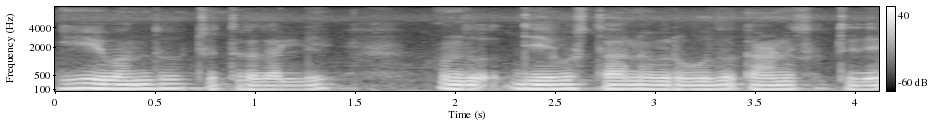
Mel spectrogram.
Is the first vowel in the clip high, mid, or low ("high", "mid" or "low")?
high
